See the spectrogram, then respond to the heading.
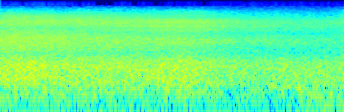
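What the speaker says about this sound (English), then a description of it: "No, just the waves." Light surf breaking steadily on a sandy East Coast beach at Tyninghame, Scotland, a continuous broad wash of waves with no talk, fairly even in level throughout.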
